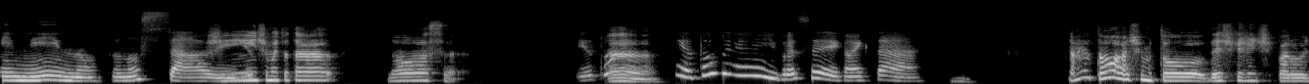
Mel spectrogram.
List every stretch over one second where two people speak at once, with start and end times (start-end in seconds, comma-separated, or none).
none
